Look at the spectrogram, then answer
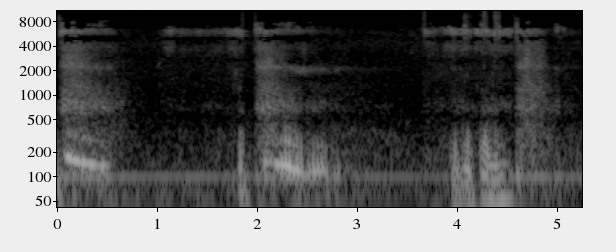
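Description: A Cocker Spaniel gives low, muffled woofs and grumbles in its sleep, repeated about every two seconds.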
